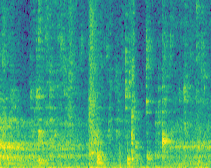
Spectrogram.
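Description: Water running and dripping, with a couple of light knocks about a second in, as the warmed film developer solution is being cooled down.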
